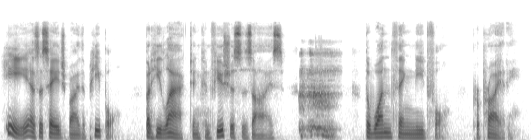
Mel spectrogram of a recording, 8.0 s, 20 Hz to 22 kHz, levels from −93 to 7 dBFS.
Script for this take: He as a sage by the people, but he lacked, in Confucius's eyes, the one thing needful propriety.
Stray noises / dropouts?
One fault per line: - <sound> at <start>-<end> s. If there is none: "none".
- throat clearing at 4.5-5.1 s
